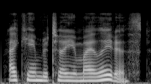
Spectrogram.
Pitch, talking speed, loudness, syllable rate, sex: 180 Hz, 280 wpm, -16 LUFS, 6.1 syllables/s, female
